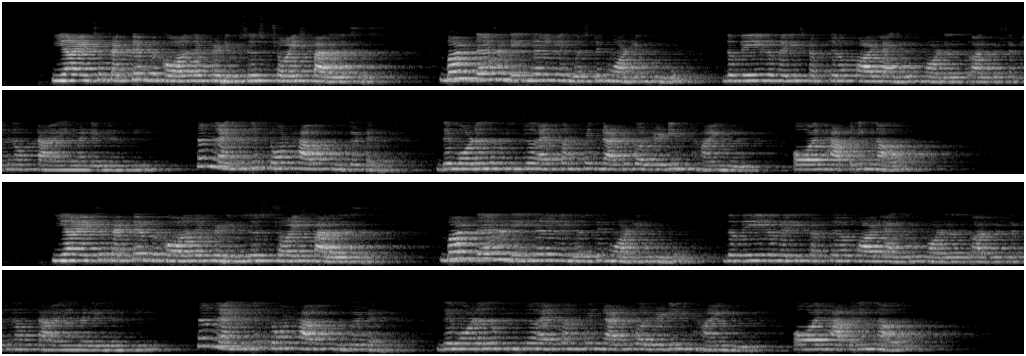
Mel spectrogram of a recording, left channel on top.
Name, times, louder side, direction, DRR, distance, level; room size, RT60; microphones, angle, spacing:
voice 1, 0.5-3.7 4.4-6.8 7.2-11.7 12.2-14.1 14.6-17.7 18.1-19.3, left 1 dB, 55° left, 0 dB, 0.4 m, -24 dB
3.2 x 2.0 x 2.7 m, 1.2 s
head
